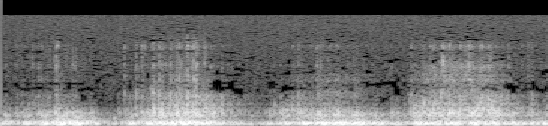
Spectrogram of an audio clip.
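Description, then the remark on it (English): A jet boat engine at an aqua jet boat race on Mars runs with a loud, low, throaty rumble that swells and eases in slow surges about every two seconds, with no voices. “Gang, this is Captain Dick Tufeld at an aqua jet boat race on Mars.”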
